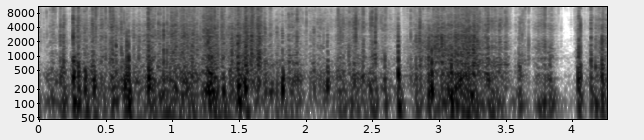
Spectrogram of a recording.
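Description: Long glittery acrylic nails on both hands scratch and tap a flat, solid, white closed-cell polyethylene foam sheet. The result is a dense, continuous run of dull, muffled scrapes and soft taps, heavy in low tones with almost no brightness. Each tap dies away almost instantly.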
